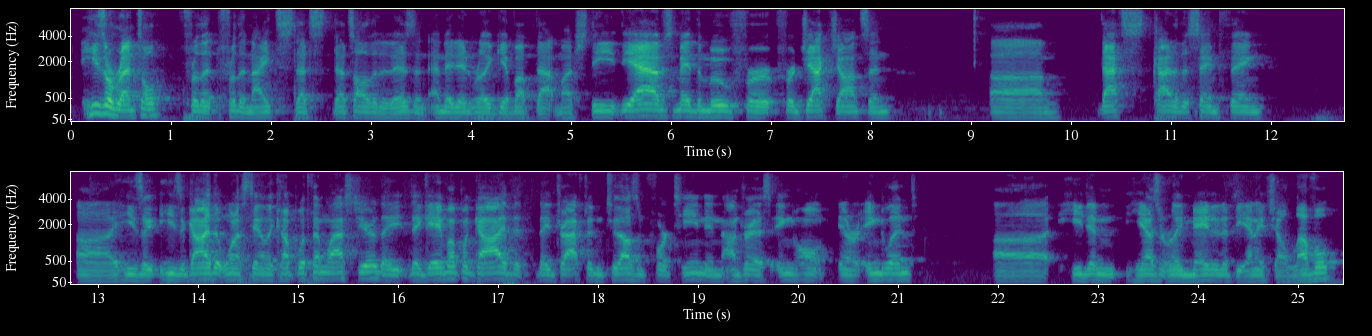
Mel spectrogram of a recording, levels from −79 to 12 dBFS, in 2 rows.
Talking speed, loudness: 195 wpm, -24 LUFS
